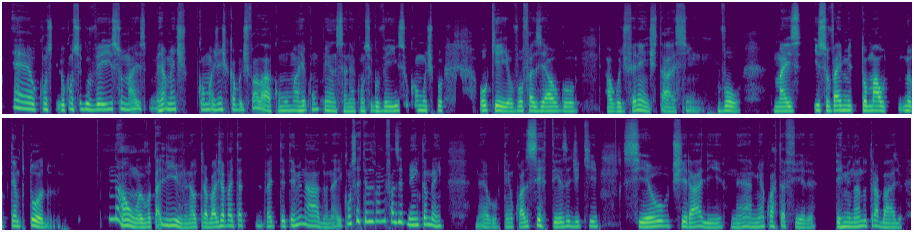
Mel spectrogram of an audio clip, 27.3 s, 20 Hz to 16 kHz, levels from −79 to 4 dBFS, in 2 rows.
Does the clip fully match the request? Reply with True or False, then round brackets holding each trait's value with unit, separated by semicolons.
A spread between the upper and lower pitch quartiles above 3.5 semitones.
True (4.0 semitones)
